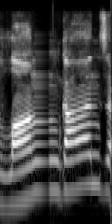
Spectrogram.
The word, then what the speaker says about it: longan: Help me with the pronunciation. The longans are longan. Longan. Yes.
